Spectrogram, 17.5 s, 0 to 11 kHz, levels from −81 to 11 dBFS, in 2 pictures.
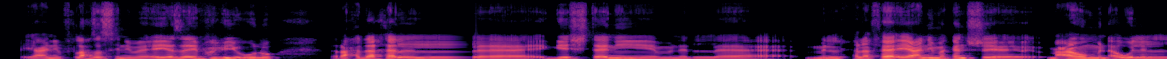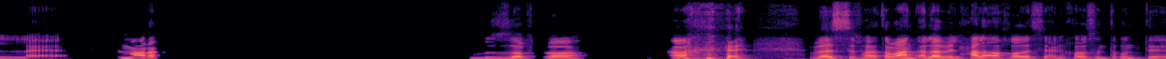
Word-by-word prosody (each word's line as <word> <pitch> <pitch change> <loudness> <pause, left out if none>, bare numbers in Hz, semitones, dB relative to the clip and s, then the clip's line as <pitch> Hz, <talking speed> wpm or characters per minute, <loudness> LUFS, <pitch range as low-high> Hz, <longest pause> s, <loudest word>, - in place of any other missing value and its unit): يعني 105 0 -3
في - - -11
لحظة 130 +2 +1
سينمائية 115 -1 -1
زي 120 +1 +1
ما 120 - -8
بيقولوا 140 +3 +1 0.5
راح 115 - -1
دخل 125 +2 +3 0.6
الجيش 105 +4 -2
تاني 120 -5 0
من 100 0 -8
ال 95 0 -9 0.7
من 105 - -7
الحُلفاء 110 +5 +2
يعني 135 +2 +5
ما 130 - +1
كانش 130 0 0 0.4
معاهم 130 0 +4
من 120 - -2
أول 125 0 +1
ال 100 -3 -7 0.7
المعركة. - - +3 2.3
بالضبط 120 +3 -2
آه، 115 -2 +1 0.7
آه، - - +1 0.4
بس - - +2
فطبعًا 130 +4 +4
قَلب 155 -3 +5
الحلقة 125 0 +4
خالص، 120 0 -1
يعني 105 - -6
خلاص 115 +3 -4
أنت 120 0 -7
كنت 120 +1 -7
120 Hz, 120 wpm, -24 LUFS, 110-130 Hz, 2.3 s, يعني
